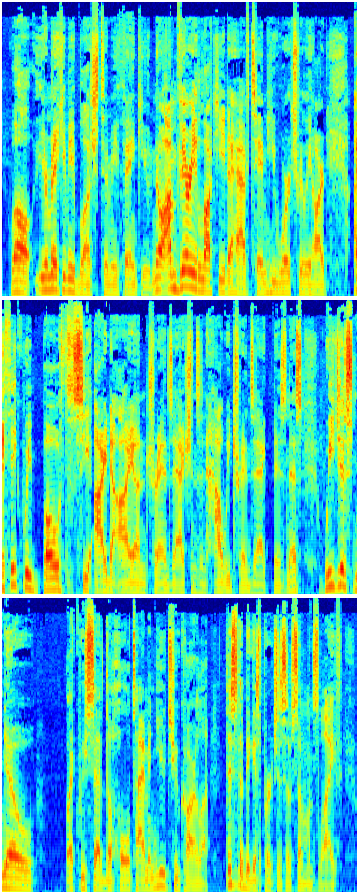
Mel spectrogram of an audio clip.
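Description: A man's unremarkable speaking voice at medium pitch, with lively intonation and a fairly quick pace, in a very clean recording over a silent background. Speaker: real estate agent, guest co-host. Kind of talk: casual chat.

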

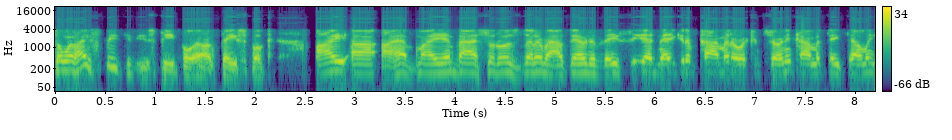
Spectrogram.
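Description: A man speaks with a normal speaking voice at a fairly high pitch. He keeps a fairly quick pace and ordinary pitch variation. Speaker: fishing bait company owner. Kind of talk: radio interview.

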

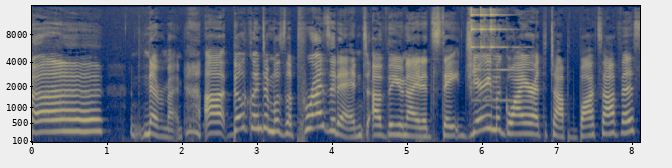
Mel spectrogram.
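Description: At a moderate pace, a woman talks in a high, playful voice with very wide pitch swings. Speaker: radio host. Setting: studio. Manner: playful, bantering.

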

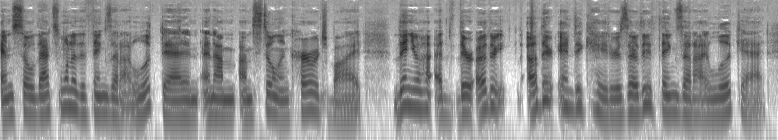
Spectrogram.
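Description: In a Louisiana accent, a woman talks at a very fast pace with a fairly low pitch. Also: ordinary pitch variation. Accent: Louisiana Southern US. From Louisiana, Alexandria. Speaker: political candidate. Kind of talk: interview.

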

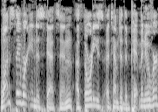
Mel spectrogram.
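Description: A man's voice carries vocal fry and very wide pitch swings. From central Maine. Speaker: radio host. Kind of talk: morning radio show talk. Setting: radio studio.

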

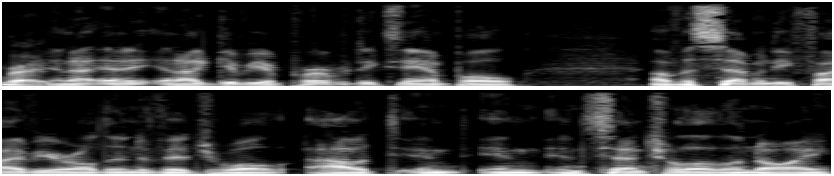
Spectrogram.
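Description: Talking at a fairly quick pace in a New York accent, a man with a fairly low pitch keeps very even loudness and fairly even intonation. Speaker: mortgage lender. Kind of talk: call-in radio advice show. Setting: radio studio.

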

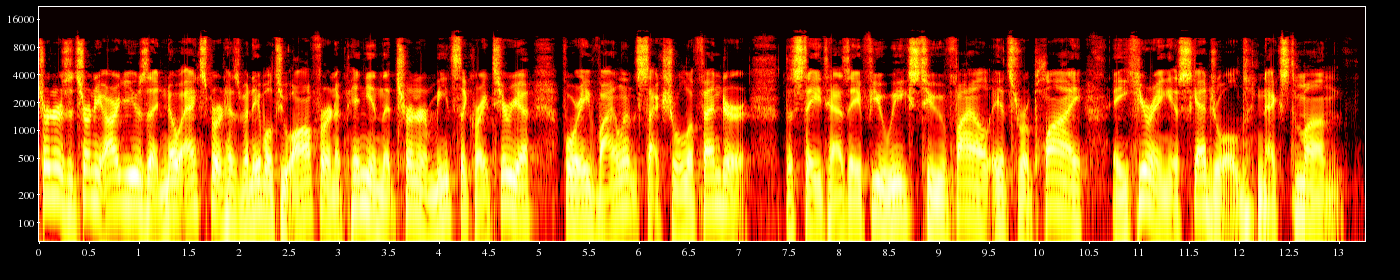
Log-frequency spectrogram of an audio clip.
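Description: An ordinary speaking voice from a man at medium pitch, with lively intonation, very even loudness, a moderate pace and a quiet background. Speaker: radio news reader. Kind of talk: news reading. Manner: formal, brisk, even.

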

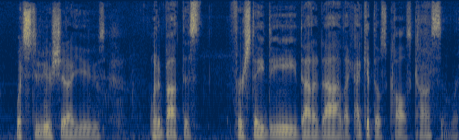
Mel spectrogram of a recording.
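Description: In an American accent, a man speaks at a fairly low pitch with a dark, mellow tone and monotone, flat intonation. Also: moderate pace. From Chicago suburbs (Mount Prospect), US Midwest. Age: 50s. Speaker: film producer. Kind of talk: casual interview chat.

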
